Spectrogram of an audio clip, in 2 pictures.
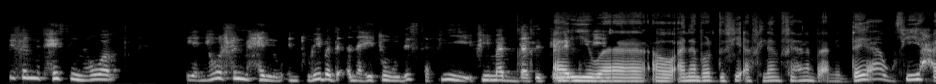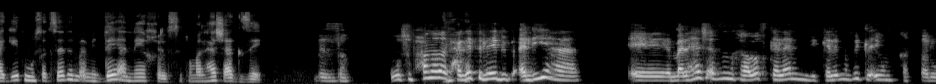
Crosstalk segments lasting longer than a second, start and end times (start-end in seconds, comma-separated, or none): none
